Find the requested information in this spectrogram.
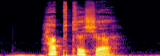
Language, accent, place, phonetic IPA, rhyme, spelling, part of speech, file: German, Germany, Berlin, [ˈhaptɪʃɐ], -aptɪʃɐ, haptischer, adjective, De-haptischer.ogg
- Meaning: inflection of haptisch: 1. strong/mixed nominative masculine singular 2. strong genitive/dative feminine singular 3. strong genitive plural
